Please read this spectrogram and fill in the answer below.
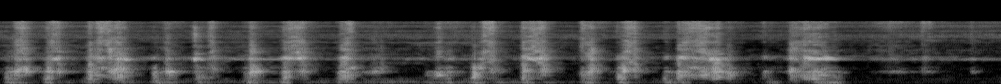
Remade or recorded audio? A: remade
